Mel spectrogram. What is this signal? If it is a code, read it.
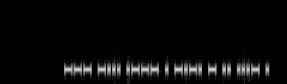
Morse code, heard as a keyed tone, about 51 wpm, 700 Hz. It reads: OBJECTIVE
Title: Sentences from Top 1200 Words - New Word Drill - 50wpm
